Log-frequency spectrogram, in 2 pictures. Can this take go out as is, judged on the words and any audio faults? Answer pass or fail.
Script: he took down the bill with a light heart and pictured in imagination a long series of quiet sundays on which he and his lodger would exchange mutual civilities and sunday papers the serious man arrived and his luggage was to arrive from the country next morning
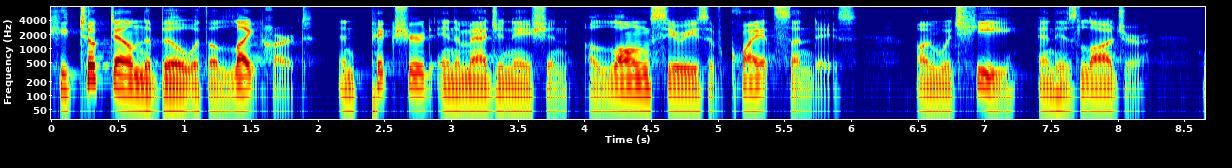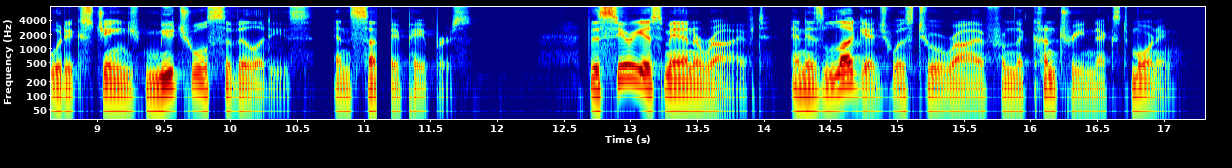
fail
